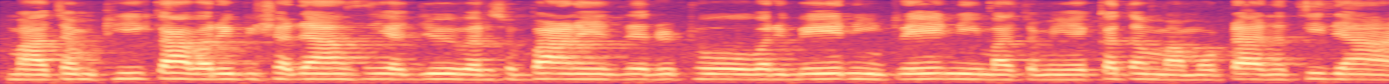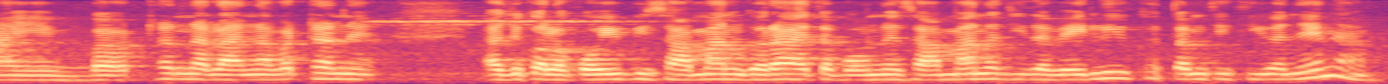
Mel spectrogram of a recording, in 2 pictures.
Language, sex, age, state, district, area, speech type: Sindhi, female, 45-60, Madhya Pradesh, Katni, urban, spontaneous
